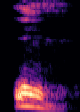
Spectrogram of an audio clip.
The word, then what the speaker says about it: 옴: 자, 이 물리량에는 단위가 그리스 문자 오메가를 쓰고 읽기는 사람 이름 OHM, 옴이라고 읽습니다. 자, 기호는, 자, 아까 저항체의 기호는 이렇게 한다 그랬죠? 그럼 그 위에다가 R, 옴 이렇게 답니다.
